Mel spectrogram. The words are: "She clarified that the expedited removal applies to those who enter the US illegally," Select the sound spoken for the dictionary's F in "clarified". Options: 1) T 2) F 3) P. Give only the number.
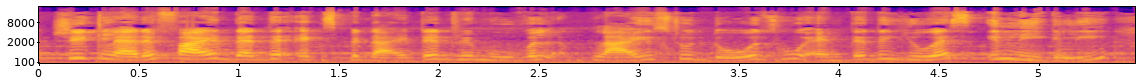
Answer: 2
